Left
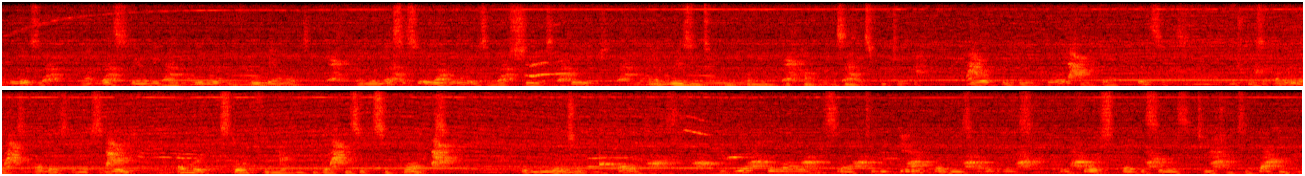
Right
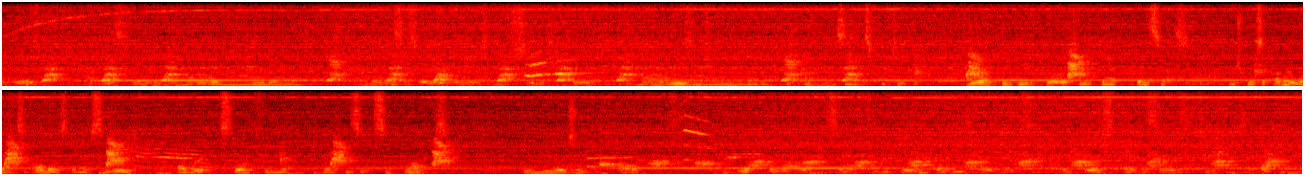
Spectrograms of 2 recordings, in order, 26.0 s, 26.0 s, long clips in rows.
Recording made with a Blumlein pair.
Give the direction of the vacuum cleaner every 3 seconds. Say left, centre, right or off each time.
right, right, right, right, centre, left, centre, right, right.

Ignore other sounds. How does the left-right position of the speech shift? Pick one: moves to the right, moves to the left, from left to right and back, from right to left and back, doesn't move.
from left to right and back.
